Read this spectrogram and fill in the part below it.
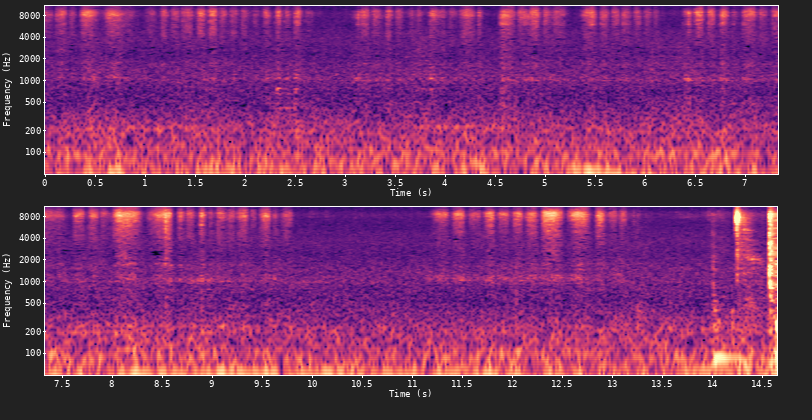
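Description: A paintbrush brushes softly across a canvas in short strokes.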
